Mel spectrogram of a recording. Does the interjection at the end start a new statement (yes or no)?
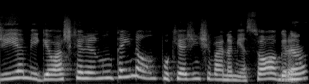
no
